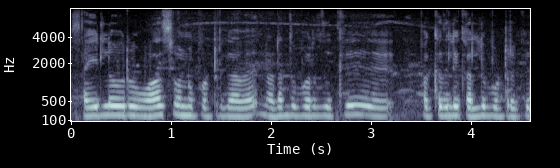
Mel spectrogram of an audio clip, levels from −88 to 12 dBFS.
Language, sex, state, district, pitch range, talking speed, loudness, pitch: Tamil, male, Tamil Nadu, Kanyakumari, 175-190 Hz, 145 wpm, -15 LUFS, 180 Hz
